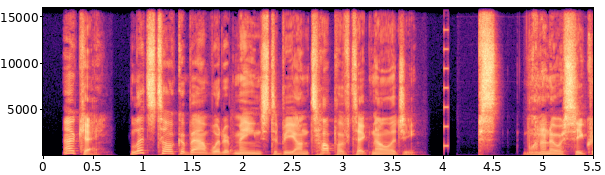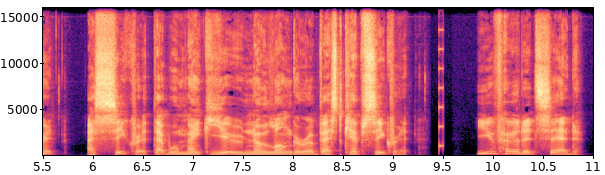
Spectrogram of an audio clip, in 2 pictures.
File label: Casual Friendly Australian Male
